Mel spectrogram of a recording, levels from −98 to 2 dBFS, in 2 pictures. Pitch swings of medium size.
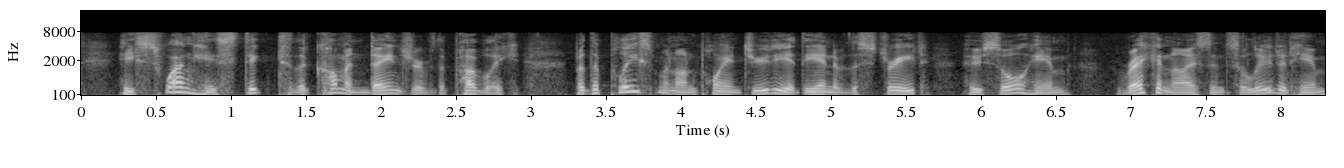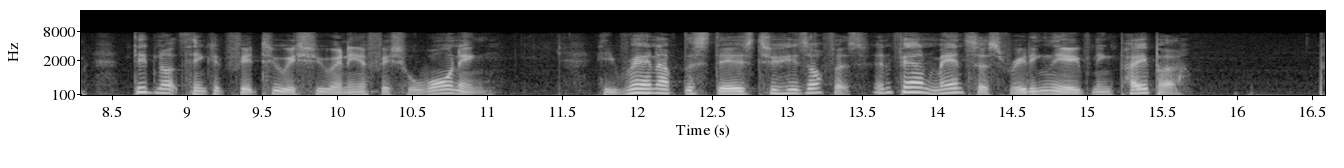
No: wide, 6.5 semitones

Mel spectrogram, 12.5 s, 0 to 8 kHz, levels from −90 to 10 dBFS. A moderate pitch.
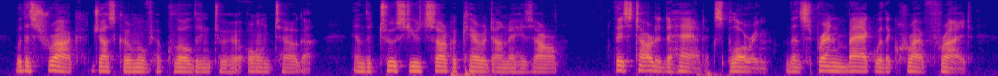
No: low, 125 Hz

